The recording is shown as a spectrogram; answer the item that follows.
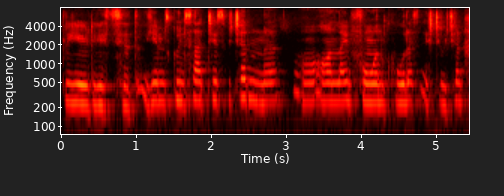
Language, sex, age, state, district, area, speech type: Kashmiri, female, 30-45, Jammu and Kashmir, Shopian, rural, spontaneous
